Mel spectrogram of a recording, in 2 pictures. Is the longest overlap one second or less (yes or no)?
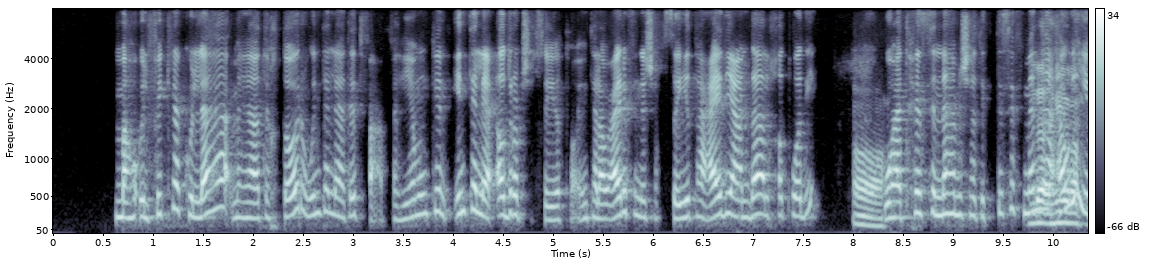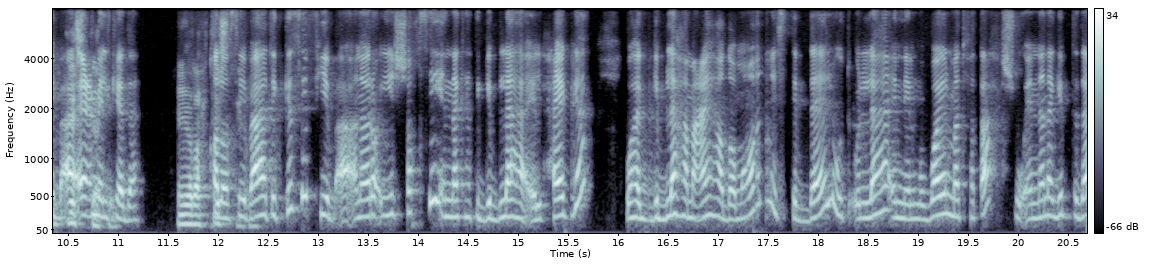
no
